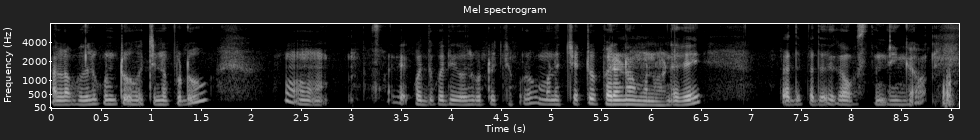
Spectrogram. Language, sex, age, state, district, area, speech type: Telugu, male, 18-30, Andhra Pradesh, Sri Balaji, rural, spontaneous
